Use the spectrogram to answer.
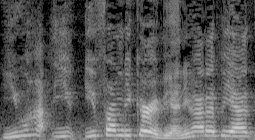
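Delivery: quoted food server. Retold or imitated. Servers guess the customer is Caribbean, high mimicked voice.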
